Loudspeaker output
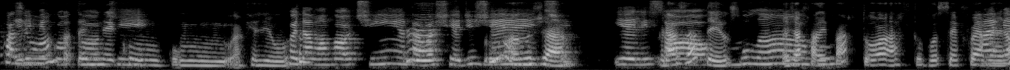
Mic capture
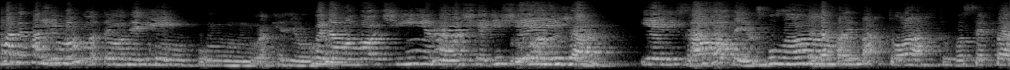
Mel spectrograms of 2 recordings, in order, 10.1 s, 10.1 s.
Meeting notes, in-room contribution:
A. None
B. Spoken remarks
A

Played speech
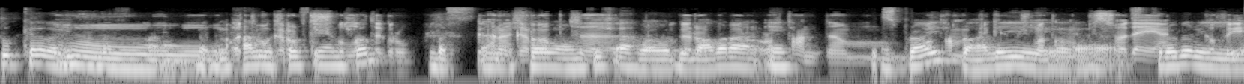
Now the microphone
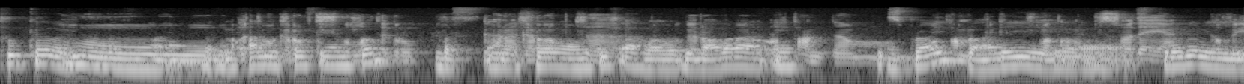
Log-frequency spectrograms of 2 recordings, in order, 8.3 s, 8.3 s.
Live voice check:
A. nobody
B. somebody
A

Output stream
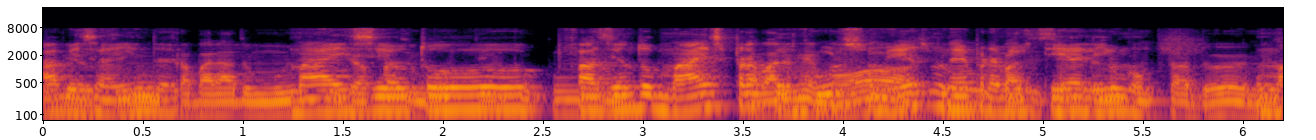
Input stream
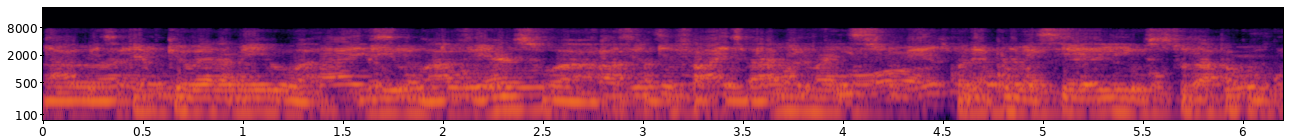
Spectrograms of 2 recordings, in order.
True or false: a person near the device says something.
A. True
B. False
A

